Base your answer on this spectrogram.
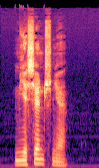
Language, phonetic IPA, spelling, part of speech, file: Polish, [mʲjɛ̇ˈɕɛ̃n͇t͡ʃʲɲɛ], miesięcznie, adverb, Pl-miesięcznie.ogg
